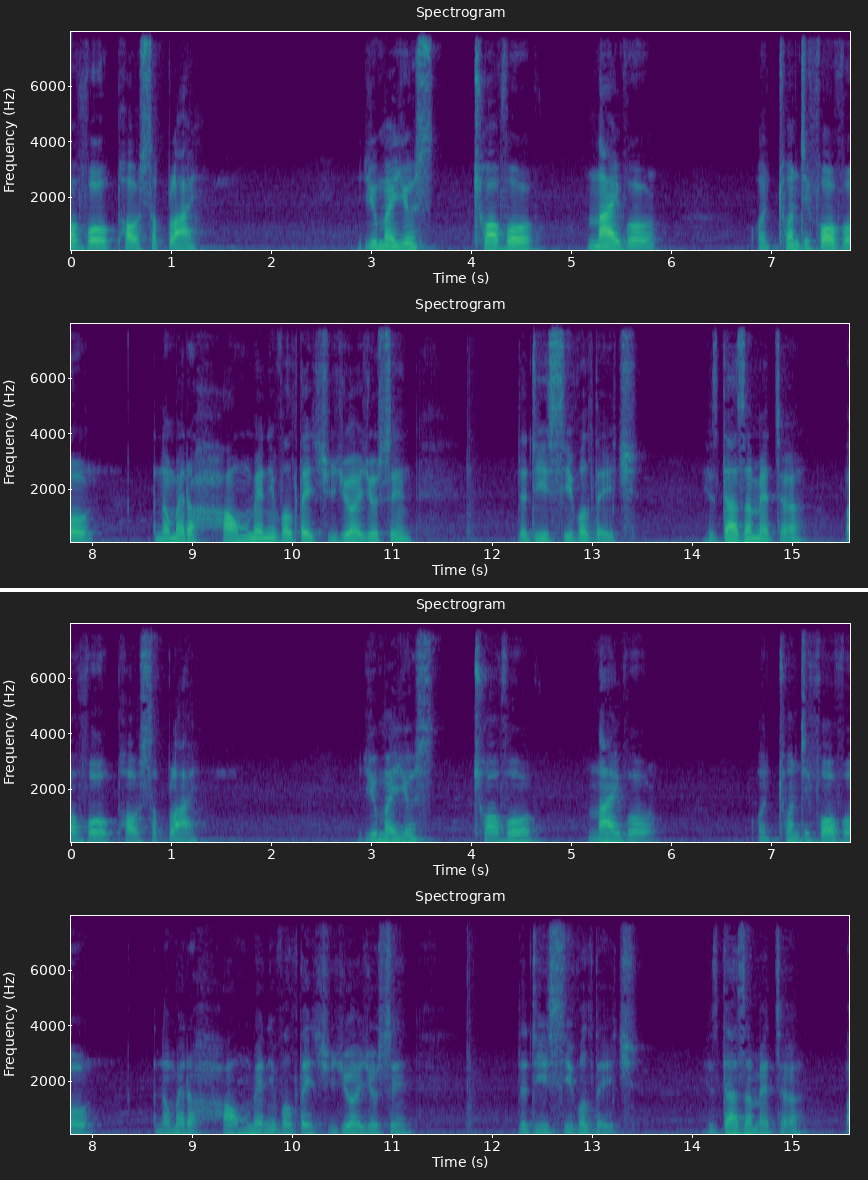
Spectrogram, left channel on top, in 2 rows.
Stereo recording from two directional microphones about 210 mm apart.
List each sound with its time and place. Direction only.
0.0 s speech: 25° left (ahead or behind)
2.9 s speech: 20° left (ahead or behind)
12.3 s speech: 25° left (ahead or behind)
